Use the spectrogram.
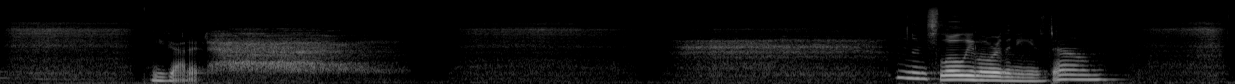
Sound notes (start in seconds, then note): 0.0 inhaling; 2.2 deep breathing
